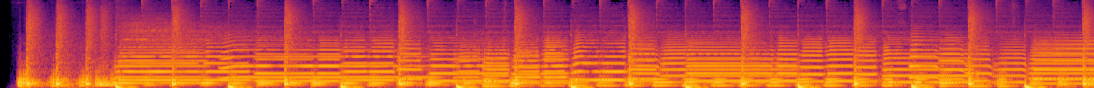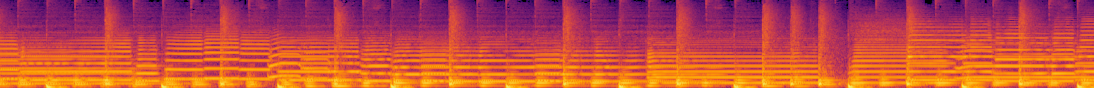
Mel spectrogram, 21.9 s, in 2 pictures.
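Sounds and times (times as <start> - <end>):
Bavarian brass band playing with all-female pop vocals: 0.1 - 21.8.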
